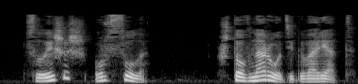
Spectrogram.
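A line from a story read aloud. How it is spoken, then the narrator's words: Calm. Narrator (Russian): Спокойно сказал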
